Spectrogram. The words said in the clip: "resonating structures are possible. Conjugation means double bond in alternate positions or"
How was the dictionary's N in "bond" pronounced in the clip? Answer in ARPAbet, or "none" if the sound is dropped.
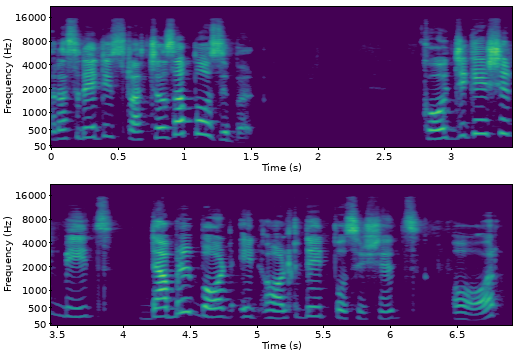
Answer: none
